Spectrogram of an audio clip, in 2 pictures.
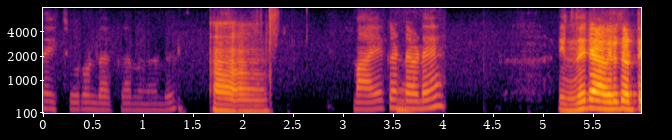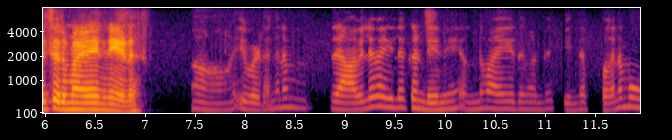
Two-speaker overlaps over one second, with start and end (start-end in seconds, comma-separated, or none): none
